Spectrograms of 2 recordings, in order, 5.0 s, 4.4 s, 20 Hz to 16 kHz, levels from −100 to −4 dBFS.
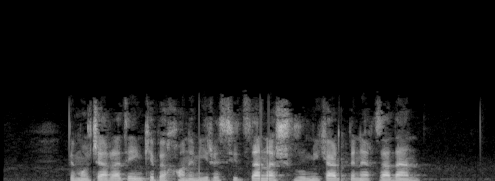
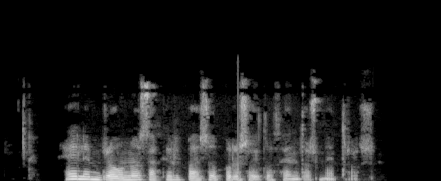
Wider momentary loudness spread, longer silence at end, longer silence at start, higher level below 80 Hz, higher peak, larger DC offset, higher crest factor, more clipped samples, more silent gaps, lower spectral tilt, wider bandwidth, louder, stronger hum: second, 6 LU vs 16 LU; about the same, 0.75 s vs 0.7 s; about the same, 0.7 s vs 0.65 s; about the same, -62 dBFS vs -62 dBFS; second, -10 dBFS vs -6 dBFS; neither; about the same, 22 dB vs 18 dB; neither; neither; about the same, -5.5 dB/octave vs -5.5 dB/octave; second, 7.8 kHz vs 9.4 kHz; second, -31 LUFS vs -24 LUFS; neither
